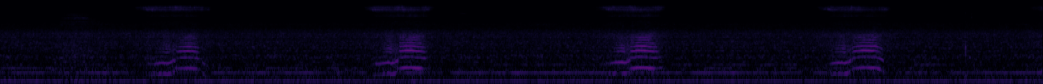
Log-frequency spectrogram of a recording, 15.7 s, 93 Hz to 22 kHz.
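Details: Snoring: four tonal, rising snore sounds about every 3.5 seconds, roughly 18 a minute, over a steady low room hum.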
